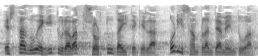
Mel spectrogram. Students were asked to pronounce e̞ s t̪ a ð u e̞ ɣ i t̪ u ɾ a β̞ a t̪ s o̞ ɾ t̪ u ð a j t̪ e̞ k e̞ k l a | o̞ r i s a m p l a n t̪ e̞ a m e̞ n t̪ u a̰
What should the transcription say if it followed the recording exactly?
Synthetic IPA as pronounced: e̞ s t̪ a ð u e̞ ɣ i t̪ u ɾ a β̞ a t̪ s o̞ ɾ t̪ u ð a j t̪ e̞ k e̞ l a | o̞ ɾ i s a m p l a n t̪ e̞ a m e̞ n t̪ u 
